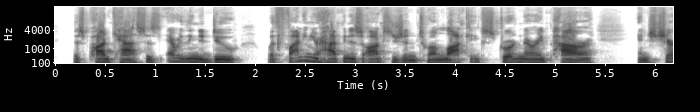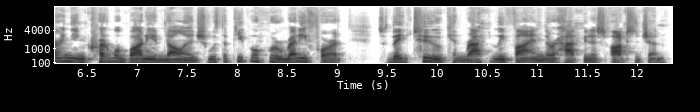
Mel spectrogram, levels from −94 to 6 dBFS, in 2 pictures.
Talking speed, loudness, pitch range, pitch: 190 wpm, -20 LUFS, 115-145 Hz, 135 Hz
